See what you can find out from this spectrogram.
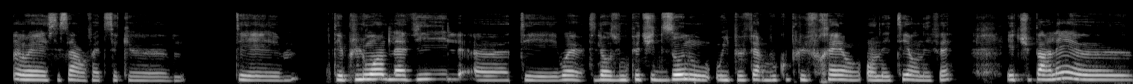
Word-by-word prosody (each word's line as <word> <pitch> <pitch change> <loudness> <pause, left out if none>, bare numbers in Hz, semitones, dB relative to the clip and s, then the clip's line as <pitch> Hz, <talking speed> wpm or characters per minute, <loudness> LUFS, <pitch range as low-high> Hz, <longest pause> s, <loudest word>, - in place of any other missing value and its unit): Ouais, 215 -3 +3
c'est 200 - -5
ça, 205 -1 0
en 180 - -9
fait, 185 0 -9
c'est 195 -1 -7
que, 180 -2 -10
mmh, - - -20 0.6
tu 220 - -3
es 190 -2 -3
mmh, 190 +8 -14 0.4
tu 210 - +1
es - - +4
plus 225 +2 -1
loin 235 +1 +8
de 225 - -2
la 220 0 +5
ville, 235 +3 -6
heu, 195 -1 -3
tu 205 - -9
es 185 -1 -6
ouais, 210 -3 -1
tu 195 - -10
es - - -7
dans 210 -1 +4
une 200 0 -1
petite 220 -2 -2
zone 230 +3 +9
où 205 -4 +1
où 205 - -2
il 200 - -2
peut 205 -2 -4
faire 210 0 -3
beaucoup 200 +2 -7
plus 210 0 -5
frais 220 +1 0
en 200 +1 -6
en 195 -1 -1
été, 190 +4 -2
en 200 -2 -4
effet. 205 +4 -7 0.5
Et 215 - 0
tu 215 0 -6
parlais, 240 +5 +3
hem, 215 -2 0
210 Hz, 240 wpm, -20 LUFS, 195-220 Hz, 0.6 s, zone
